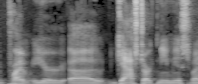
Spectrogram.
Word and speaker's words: gastrocnemius: So like so your gastrocnemius. Am I pronouncing that right? – Yep, yeah, you got it.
